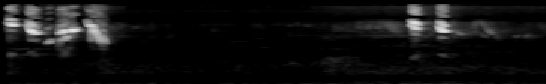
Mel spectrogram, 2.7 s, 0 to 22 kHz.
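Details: Wild European goldfinch song recorded in 2019, used to motivate caged birds to sing: two short bursts of bright, high twittering notes separated by a long silence.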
